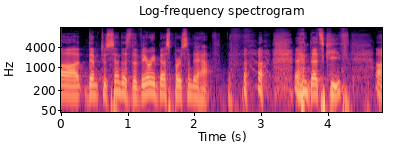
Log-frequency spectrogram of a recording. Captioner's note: laughing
